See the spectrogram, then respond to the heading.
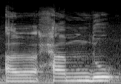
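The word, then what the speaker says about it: الحمد: Alhamdu. Nah. Tuh. Ham. Ya, itu kan mim tidak boleh ditahan.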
